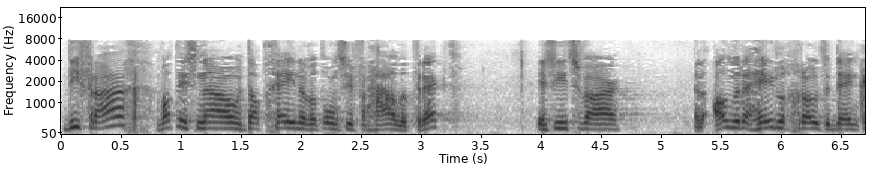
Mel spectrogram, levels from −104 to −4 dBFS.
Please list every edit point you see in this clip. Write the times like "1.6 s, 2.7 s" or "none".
none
